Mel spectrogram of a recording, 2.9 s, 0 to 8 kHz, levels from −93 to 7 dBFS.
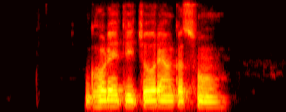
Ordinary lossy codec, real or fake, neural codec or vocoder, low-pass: Opus, 24 kbps; real; none; 7.2 kHz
